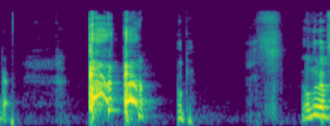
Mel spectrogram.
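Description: A woman coughing: a few separate coughs with short pauses between them, the loudest a little over a second in.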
